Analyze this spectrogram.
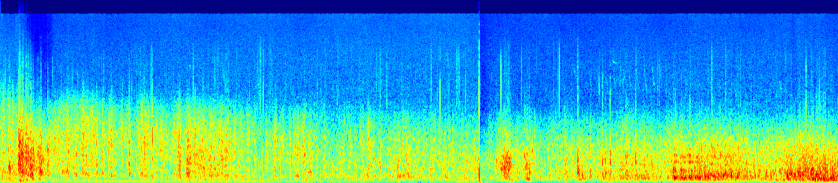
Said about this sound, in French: Toujours eu peur de l'orage. Un coup de tonnerre retentit.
